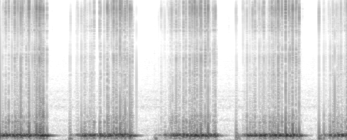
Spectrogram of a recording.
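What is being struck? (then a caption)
Metal mesh microphone grille. Long acrylic nails on both hands scratch the hollow, rounded metal mesh grille of a black USB condenser microphone. The scratching comes in five separate passes, each a dense, rustling scrape over a deep, rumbling hum, with brief near-silent gaps between them; the last pass is cut off at the end.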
